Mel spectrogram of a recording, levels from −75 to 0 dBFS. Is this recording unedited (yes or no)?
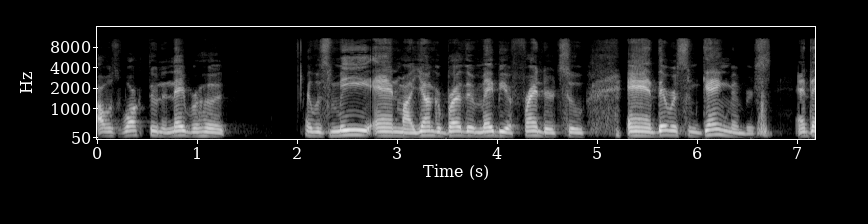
yes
